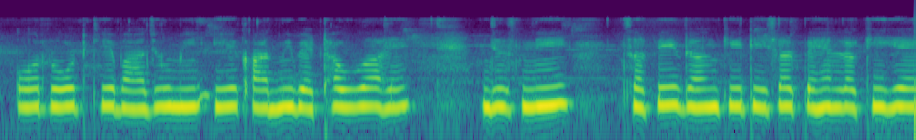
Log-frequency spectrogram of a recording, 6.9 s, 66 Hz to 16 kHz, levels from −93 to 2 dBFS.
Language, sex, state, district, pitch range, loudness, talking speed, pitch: Hindi, female, Maharashtra, Solapur, 245-255 Hz, -12 LUFS, 150 wpm, 250 Hz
